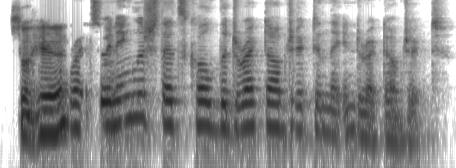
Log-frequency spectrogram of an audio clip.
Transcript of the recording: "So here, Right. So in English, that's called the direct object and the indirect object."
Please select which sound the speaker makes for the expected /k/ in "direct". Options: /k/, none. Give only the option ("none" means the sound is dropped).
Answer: /k/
